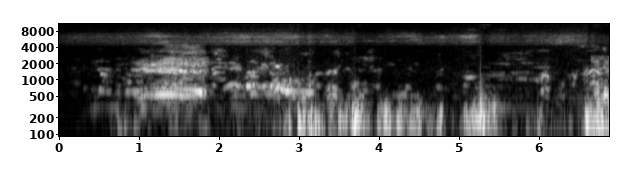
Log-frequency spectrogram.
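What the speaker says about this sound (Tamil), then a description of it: "அந்த மாடு பாருங்க அப்பா கொஞ்ச நேரத்தில் எல்லாத்தையும் பயமுறுத்திடுச்சு" Cattle bellow and low at a busy village cattle market held for a temple festival, loud and close amid crowd noise, with people talking throughout.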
